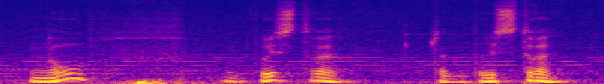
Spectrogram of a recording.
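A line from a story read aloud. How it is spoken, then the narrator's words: Muttering. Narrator (Russian): бормотал Лоис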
